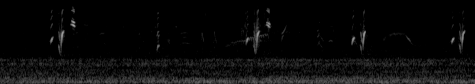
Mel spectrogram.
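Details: Decoy goldfinch and wild goldfinches on a field day of bird keeping in the countryside; crisp, high double chirps repeat about every second, with a soft slurred note between them.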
